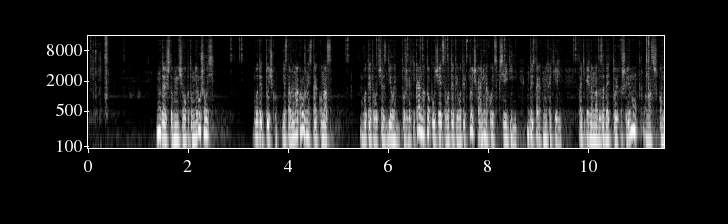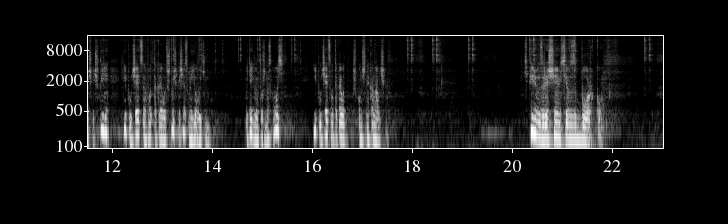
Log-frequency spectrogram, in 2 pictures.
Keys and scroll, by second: 0.0-0.8 typing, 1.2 Escape, 1.3 Escape, 11.2 4, 11.3 Return, 12.3 Escape.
